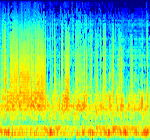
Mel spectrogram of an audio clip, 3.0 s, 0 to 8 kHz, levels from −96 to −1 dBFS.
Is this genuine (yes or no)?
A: no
